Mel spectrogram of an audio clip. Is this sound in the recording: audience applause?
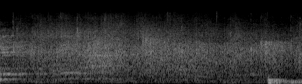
yes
